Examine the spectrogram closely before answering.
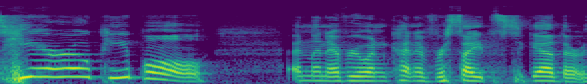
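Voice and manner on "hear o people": imitated loud yelling, higher pitch. Retelling how a loud camp counselor starts the morning: imitating a loud counselor yelling.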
